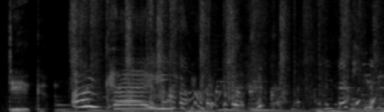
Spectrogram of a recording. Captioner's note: giggling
